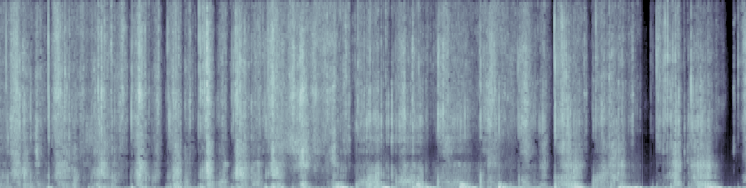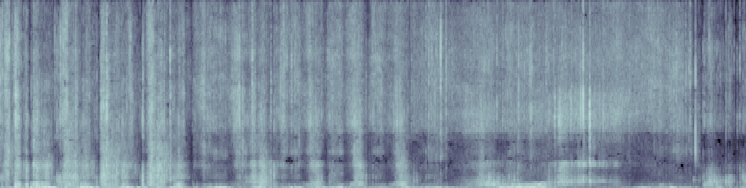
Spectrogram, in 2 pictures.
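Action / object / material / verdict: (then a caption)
scrape / salt block / rock salt / none. Long pointed nails scratch fast across the surface of a large, flat, solid pink Himalayan salt block. The result is a dense, rapid run of gritty, crunchy scraping with bright hiss and low thuds from the contact, steady throughout with brief pauses.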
